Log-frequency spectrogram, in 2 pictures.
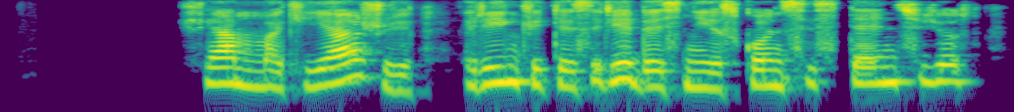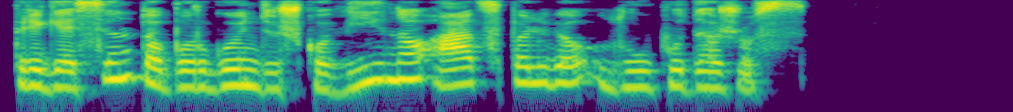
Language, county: Lithuanian, Klaipėda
